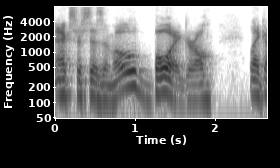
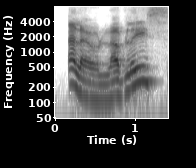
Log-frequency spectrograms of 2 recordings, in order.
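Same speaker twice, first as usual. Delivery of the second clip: put-on English accent on "hello". Voice the greeting from Erica Lovely to the others, in a put-on English accent. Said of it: "says Erica Lovely with an English accent".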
